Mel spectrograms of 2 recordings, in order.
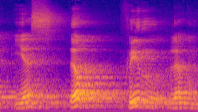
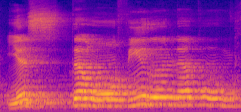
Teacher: Ghain sukun ya, sifatnya rakhawah, jarayan as-saut 'inda al-mururihi fil makhraj. Maka alirkan bunyi huruf ghain, jangan tertahan. Bukan yastaghfir lakum, bukan tertahan ya.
